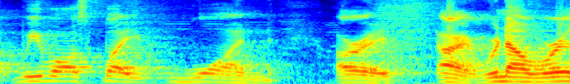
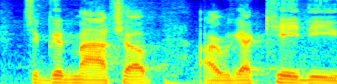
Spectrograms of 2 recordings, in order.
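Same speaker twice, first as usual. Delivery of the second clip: ordinary talk, nothing marked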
